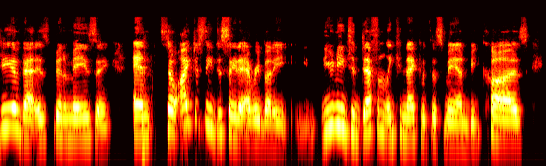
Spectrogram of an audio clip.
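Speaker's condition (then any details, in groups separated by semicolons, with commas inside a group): No condition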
